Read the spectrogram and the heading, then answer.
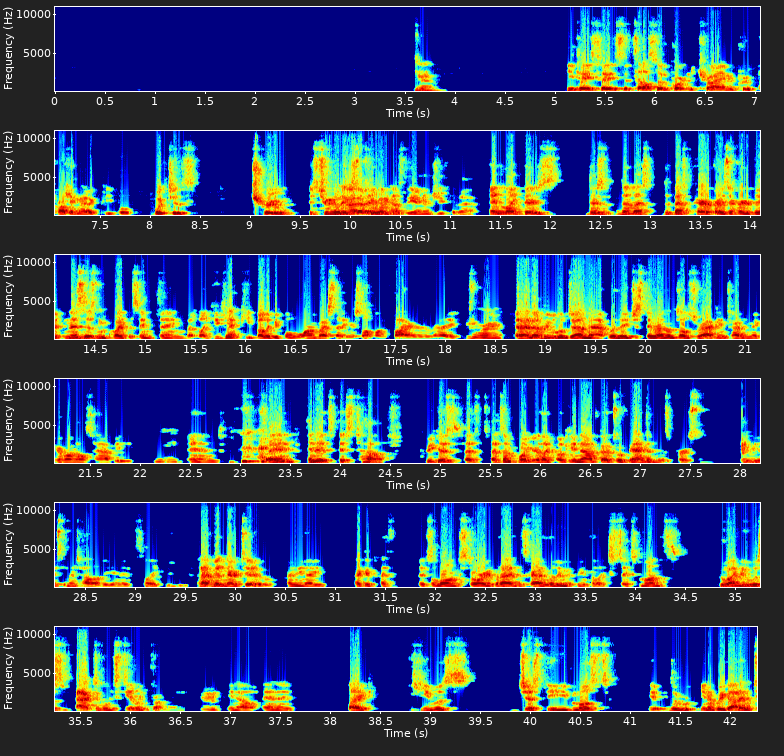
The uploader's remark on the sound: This is a recording of the live stream. Due to technical incompetence on our side, we lost the original audio. Since it’s a 2nd-source recording.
